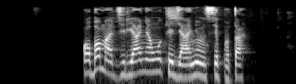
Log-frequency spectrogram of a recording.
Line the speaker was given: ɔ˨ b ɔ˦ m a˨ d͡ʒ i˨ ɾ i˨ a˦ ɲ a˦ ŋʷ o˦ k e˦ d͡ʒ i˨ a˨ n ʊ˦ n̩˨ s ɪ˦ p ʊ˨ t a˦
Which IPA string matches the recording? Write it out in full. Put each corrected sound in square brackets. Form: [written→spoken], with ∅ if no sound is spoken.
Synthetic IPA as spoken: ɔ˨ b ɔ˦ m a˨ d͡ʒ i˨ ɾ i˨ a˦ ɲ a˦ ŋʷ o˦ k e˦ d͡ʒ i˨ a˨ [n→ɲ] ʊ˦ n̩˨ s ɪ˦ p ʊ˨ t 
